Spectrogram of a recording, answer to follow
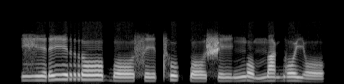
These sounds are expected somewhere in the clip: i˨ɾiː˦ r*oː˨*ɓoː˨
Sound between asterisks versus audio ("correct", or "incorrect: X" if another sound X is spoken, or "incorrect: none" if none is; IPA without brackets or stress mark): incorrect: oː˦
